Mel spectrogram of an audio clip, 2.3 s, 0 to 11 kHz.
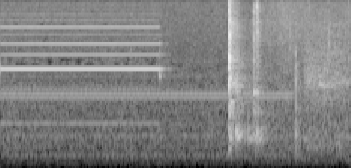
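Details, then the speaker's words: HP Pavilion a6110n AMD 64 desktop, tested with one 1 GB PC2-5300 memory module: one long steady beep for about a second, then only handling clicks. POST error beep code; the motherboard is dead. "Yeah. Still doesn't like it, so that motherboard is toast."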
